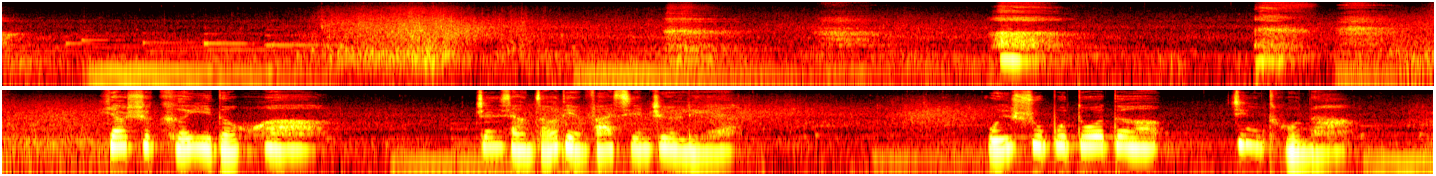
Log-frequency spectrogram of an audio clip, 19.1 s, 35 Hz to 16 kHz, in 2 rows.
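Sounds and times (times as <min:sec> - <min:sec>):
soft sustained musical tones: 0:00.0 - 0:19.0
ocean waves on the sea: 0:02.0 - 0:08.1, 0:08.8 - 0:16.7, 0:18.5 - 0:19.0
speech: 0:06.6 - 0:06.9, 0:10.2 - 0:11.8, 0:12.7 - 0:14.6, 0:16.1 - 0:18.7.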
